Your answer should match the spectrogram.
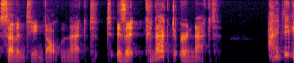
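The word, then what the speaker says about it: Knecht: Dalton neck is it connect or NE I think it's connect are are we pronouncing the K I like the connect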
